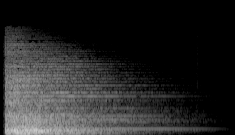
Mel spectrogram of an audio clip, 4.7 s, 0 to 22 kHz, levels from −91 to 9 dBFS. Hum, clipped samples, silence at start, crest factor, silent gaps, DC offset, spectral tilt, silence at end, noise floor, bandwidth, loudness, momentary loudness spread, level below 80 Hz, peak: none; under 0.1%; 0.1 s; 18 dB; none; under 0.1%; -8 dB/octave; 2.2 s; -78 dBFS; 7.8 kHz; -21 LUFS; 23 LU; -32 dBFS; -6 dBFS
